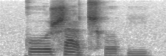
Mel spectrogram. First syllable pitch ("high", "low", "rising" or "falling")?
high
